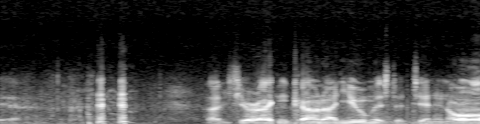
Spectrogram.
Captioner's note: chuckles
